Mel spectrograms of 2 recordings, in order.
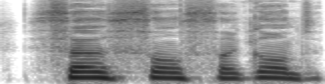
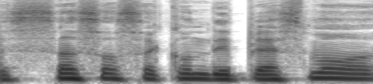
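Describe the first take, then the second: First: "Cinq cent cinquante" said slowly, each word weighted; emphatic number. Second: Said in the usual way. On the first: Real, not acted. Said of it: "pas dix, pas vingt, pas cent". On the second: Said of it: "Cinq cent cinquante, pas dix".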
